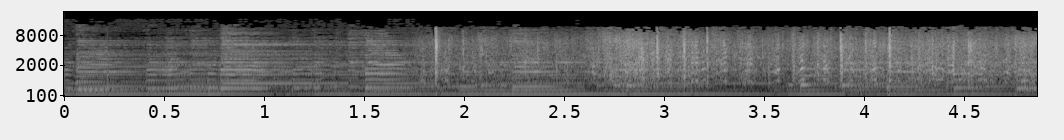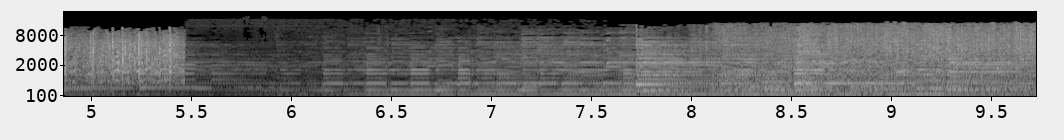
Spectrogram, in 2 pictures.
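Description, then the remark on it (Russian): Pigeons coo softly and steadily at an Imamzadeh shrine, away from the city and bazaar, where worshippers scatter grain for them, over a constant low hum, with stretches of rushing, hissy noise that come and go in the background. “Уютный уголок Имамзаде, расположенный вдали от шума и суеты города и базара, стал кровом для голубей, для которых прихожане рассыпают зерна в качестве обета во время посещения Имамзаде.”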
